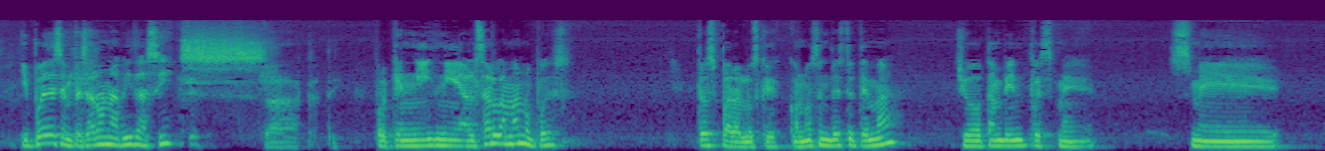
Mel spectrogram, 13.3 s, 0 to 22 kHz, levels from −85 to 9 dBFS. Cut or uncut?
uncut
